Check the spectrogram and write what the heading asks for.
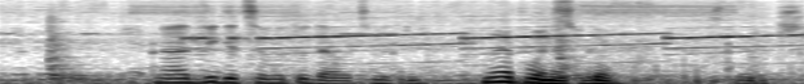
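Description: A high electronic alarm tone that rises slightly in pitch and restarts about once a second, beginning about a second in, with a man talking over it.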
